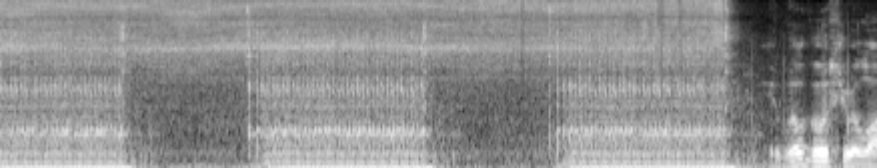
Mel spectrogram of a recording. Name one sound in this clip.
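An airbrush hisses in short bursts with a steady hum.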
